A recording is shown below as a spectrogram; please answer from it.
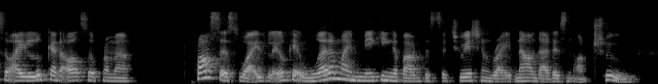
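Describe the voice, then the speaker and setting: A woman with a non-native accent and a fairly low pitch talks at a moderate pace against a quiet background. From India. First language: not English. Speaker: speaker and business coach. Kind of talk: podcast interview. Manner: halting, many false starts and fillers.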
